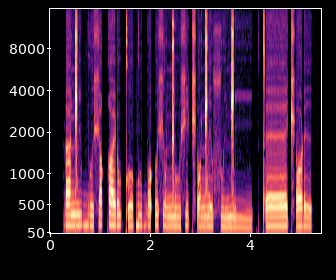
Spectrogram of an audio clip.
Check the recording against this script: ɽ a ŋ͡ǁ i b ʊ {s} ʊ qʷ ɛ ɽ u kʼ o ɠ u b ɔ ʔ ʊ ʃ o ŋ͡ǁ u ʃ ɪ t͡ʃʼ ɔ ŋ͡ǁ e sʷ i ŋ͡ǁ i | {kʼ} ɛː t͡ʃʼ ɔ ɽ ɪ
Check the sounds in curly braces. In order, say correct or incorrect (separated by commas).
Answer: incorrect, incorrect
